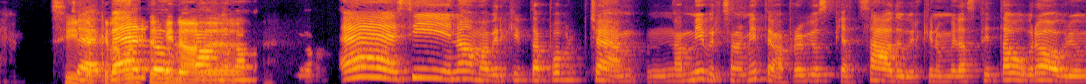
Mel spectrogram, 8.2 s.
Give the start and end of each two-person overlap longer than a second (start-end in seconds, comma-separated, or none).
0.5-1.9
